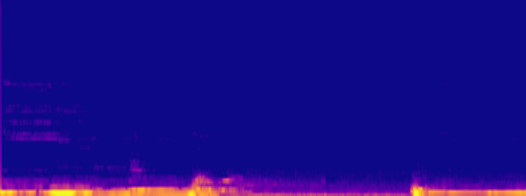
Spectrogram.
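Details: A female Siberian husky howls in response to a ringing church bell, as she always does: long, mournful howls that slide downward, then she starts again with a rising note.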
